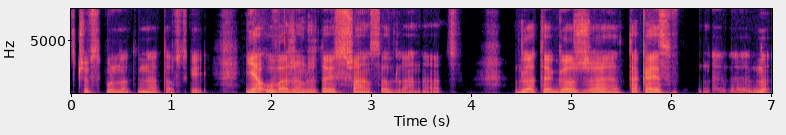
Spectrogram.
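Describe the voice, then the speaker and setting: A man in his fifties with a Polish accent sets out his views in a panel debate, measured but stumbling over restarts. His low voice has a strongly gravelly fry. The close lapel mic keeps the sound dry. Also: a little mellow, no room sound. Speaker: debate guest, geopolitical analyst. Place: studio with blue backdrop.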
